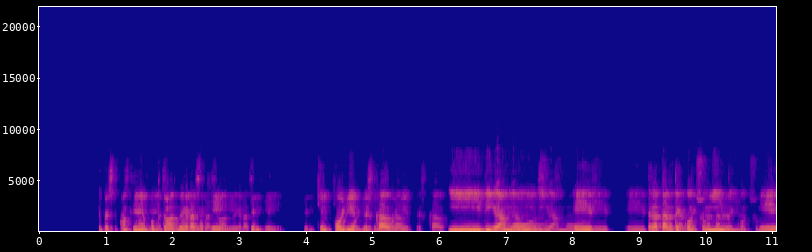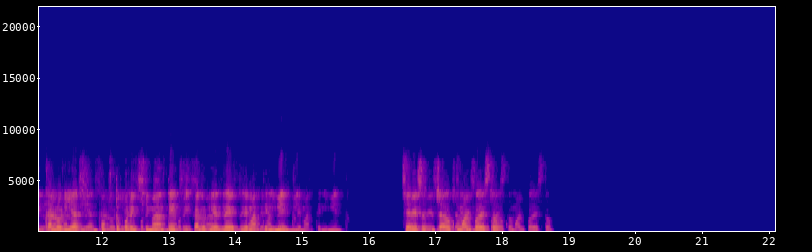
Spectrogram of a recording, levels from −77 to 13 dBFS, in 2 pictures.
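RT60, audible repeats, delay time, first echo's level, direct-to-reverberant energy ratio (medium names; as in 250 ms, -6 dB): no reverb, 3, 66 ms, -15.5 dB, no reverb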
